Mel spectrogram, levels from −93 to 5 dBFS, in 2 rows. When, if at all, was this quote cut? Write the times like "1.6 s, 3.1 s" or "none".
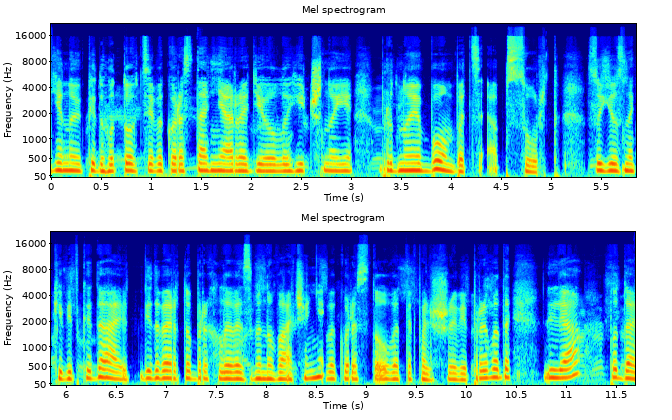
8.6 s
